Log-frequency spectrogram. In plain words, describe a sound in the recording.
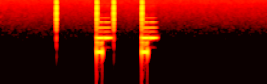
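Short electronic menu beeps sound.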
